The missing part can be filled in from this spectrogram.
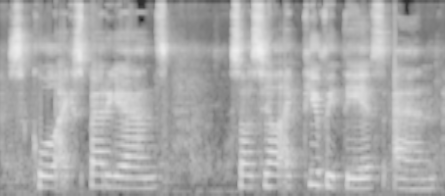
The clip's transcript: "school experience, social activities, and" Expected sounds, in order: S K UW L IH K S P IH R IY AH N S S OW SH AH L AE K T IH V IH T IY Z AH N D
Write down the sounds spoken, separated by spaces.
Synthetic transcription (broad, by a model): S K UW L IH K S P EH R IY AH N S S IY AH L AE K T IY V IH T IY S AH N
